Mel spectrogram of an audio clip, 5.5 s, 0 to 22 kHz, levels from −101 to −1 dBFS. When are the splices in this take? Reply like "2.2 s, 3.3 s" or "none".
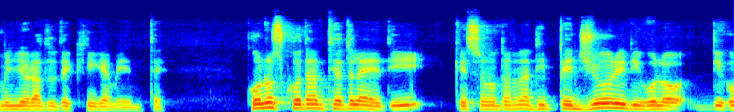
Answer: none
